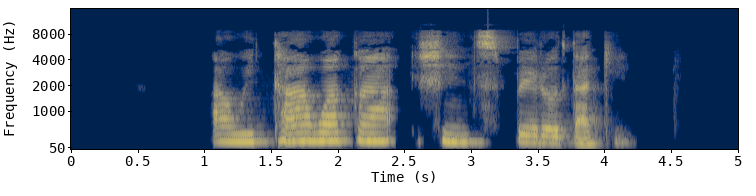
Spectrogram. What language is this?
South Ucayali Ashéninka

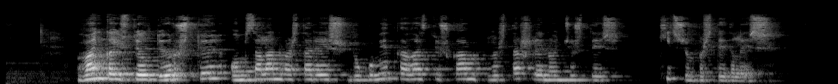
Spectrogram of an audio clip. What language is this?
Mari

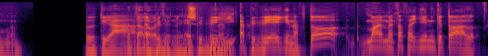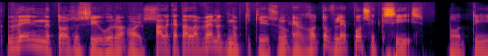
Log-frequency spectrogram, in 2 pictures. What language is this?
Greek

